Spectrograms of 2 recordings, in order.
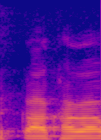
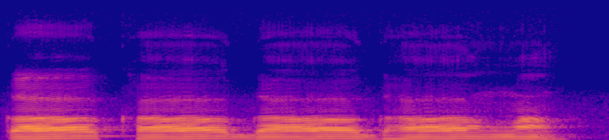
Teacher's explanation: देखो जैसे का, खा, गा बोल के देखो तो कंठ से आवाज़ आती है। का, खा, गा, घा, ङा, सब कंठ से बोले जा रहे हैं।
